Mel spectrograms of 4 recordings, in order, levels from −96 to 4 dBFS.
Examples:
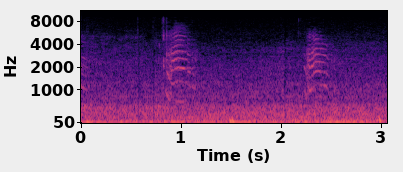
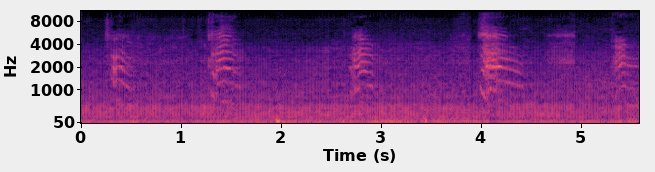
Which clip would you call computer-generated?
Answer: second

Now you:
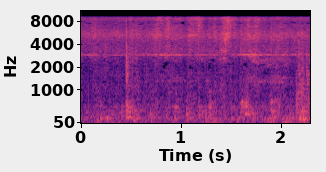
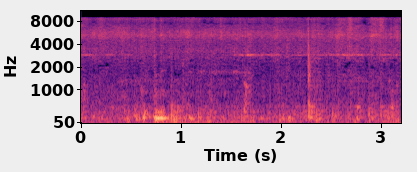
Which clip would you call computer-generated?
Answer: second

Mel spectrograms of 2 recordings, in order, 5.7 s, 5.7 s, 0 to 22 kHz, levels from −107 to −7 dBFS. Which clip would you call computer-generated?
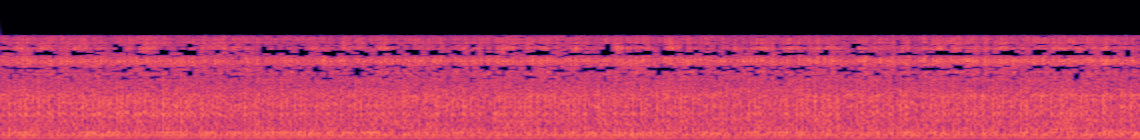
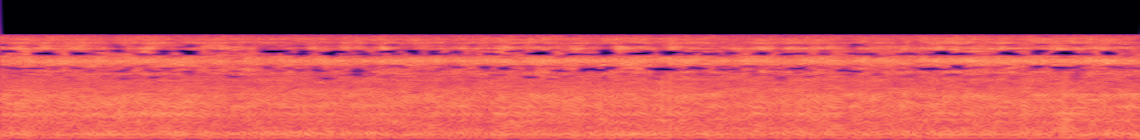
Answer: second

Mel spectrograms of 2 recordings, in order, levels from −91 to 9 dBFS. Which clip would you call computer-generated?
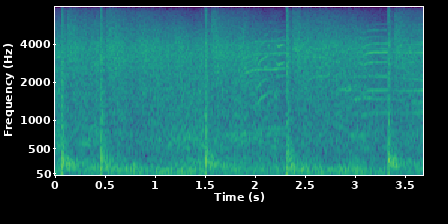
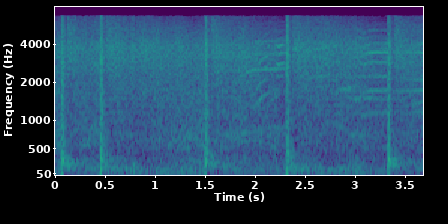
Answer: second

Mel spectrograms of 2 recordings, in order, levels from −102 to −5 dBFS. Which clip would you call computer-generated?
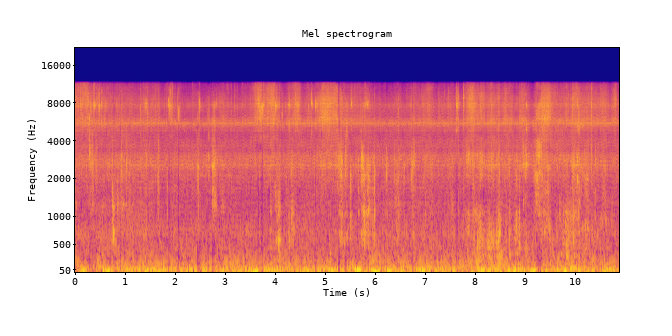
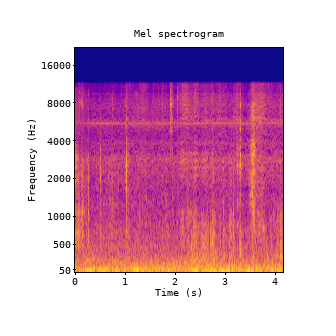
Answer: first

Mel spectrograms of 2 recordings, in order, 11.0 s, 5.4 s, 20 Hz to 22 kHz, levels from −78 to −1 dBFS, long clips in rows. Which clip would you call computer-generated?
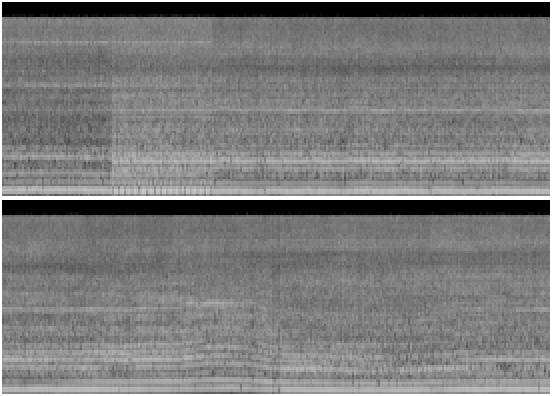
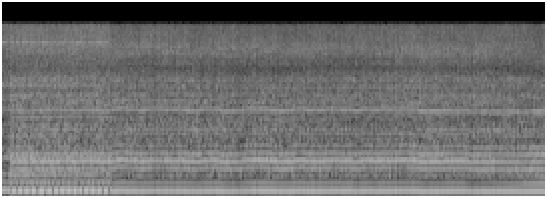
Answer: first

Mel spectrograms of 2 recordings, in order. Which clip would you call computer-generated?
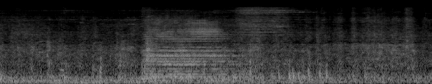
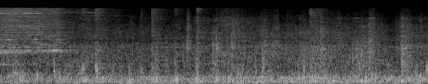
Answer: first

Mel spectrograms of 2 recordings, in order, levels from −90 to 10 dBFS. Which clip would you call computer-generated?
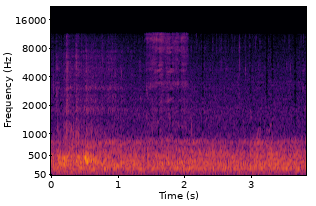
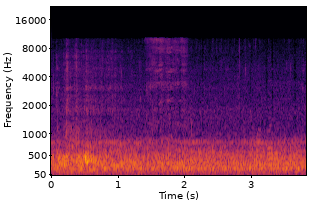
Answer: first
